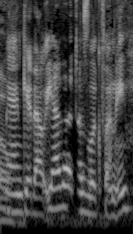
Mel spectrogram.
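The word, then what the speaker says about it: Mangetout: Wet Legs, Man Get Out, which I badly mispronounced in the video I made because it's all one word, man get out. I thought it was like manga too. I thought it was French. It's not.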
